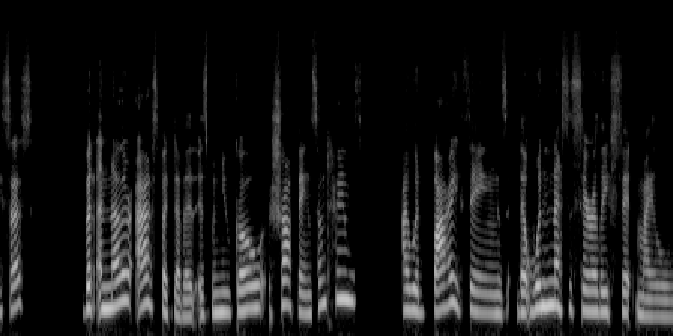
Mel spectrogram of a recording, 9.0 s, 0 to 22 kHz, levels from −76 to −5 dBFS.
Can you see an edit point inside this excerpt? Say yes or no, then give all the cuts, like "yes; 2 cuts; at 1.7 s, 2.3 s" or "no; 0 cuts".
no; 0 cuts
